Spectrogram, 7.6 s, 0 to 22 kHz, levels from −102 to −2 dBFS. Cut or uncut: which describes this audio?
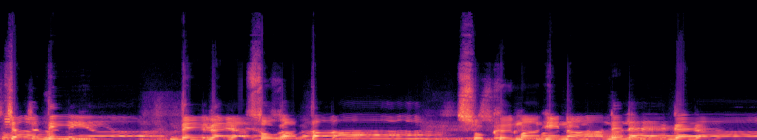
uncut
